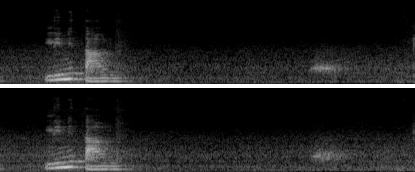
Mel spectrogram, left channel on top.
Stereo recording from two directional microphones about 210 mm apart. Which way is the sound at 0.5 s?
10° left (ahead or behind).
